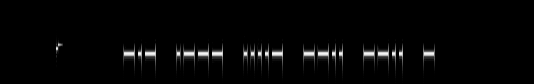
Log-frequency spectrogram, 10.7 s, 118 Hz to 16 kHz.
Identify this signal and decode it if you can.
Morse code, heard as a keyed tone, about 17 wpm, spaced as for 12 wpm, 700 Hz. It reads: KJ4ZZT
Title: USA Call Signs - 2x Character Spacing - 17wpm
